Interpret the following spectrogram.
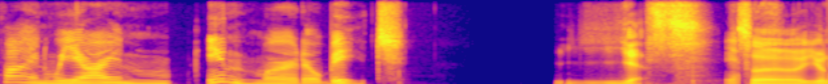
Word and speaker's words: Myrtle: And technically, I would say this is a flap T. So we have 3 different T sounds in English. And I'm normally not saying Myrtle Beach. I say Myrtle Beach.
